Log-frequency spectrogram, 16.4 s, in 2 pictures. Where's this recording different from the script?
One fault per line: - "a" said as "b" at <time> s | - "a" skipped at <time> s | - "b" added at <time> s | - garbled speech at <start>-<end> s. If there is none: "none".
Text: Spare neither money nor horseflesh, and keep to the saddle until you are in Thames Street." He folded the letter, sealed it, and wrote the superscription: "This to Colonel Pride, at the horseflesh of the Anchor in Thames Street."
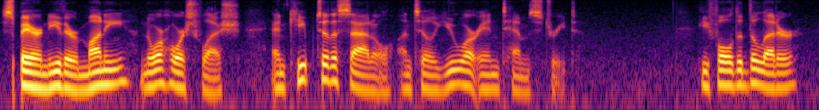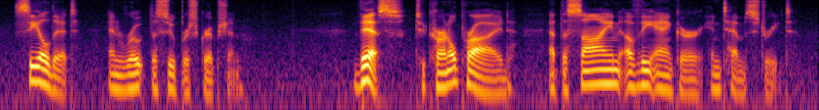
- "horseflesh" said as "sign" at 13.9 s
